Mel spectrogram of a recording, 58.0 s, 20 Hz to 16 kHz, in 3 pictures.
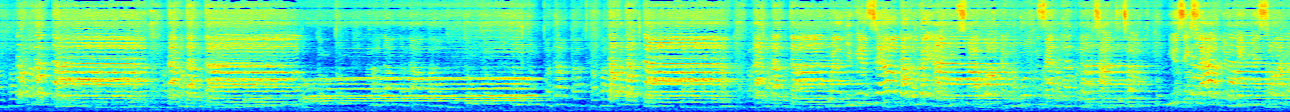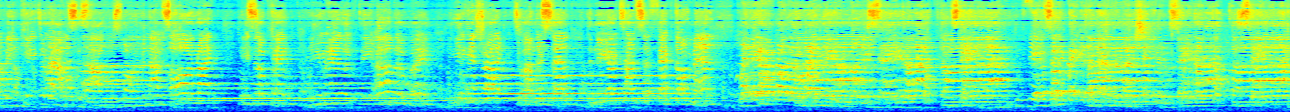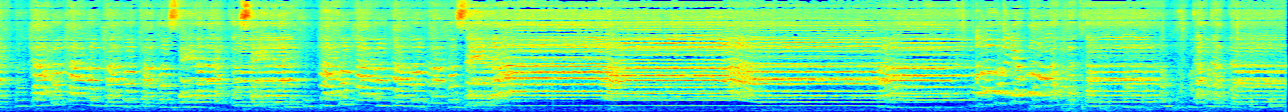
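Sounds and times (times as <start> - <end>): women's choir singing a cappella: 0.0 - 58.0.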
